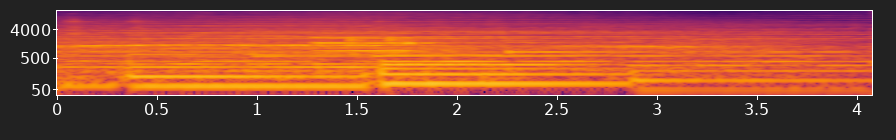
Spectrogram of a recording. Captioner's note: sunlink klaxon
